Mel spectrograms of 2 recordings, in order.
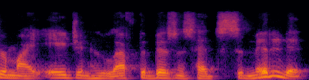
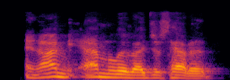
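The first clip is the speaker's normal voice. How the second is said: ordinary delivery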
